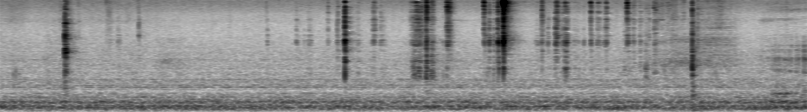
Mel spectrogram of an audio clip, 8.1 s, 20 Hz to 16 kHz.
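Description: Small metallic clicks and scrapes of a precision screwdriver and tiny screws against a steel drive caddy as a screw is driven to mount a 2.5-inch SATA SSD, with one sharper click about five seconds in. A steady low hum runs underneath.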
